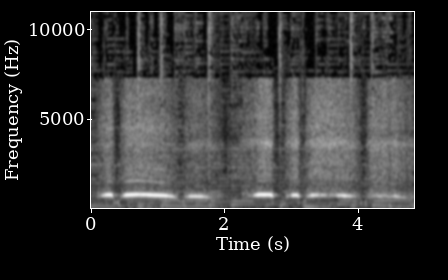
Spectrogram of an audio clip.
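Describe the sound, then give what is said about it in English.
A person mimics an owl with a series of breathy, whistle-like hoots, about six in close succession. The hoots are loud, with no other talking. “That's my owl impression.”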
